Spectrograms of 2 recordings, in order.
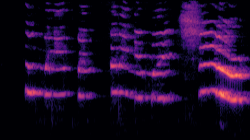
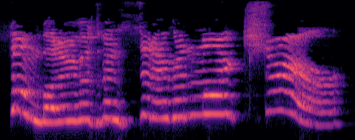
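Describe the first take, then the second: First: It is said in a high, squeaky voice. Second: It is said in a loud, growly voice.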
